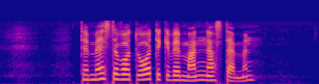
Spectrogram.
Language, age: Norwegian, 40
